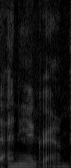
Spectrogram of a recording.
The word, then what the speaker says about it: Enneagram: Which, did I pronounce that right? – The Enneagram. – The Enneagram. – Which is Greek.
